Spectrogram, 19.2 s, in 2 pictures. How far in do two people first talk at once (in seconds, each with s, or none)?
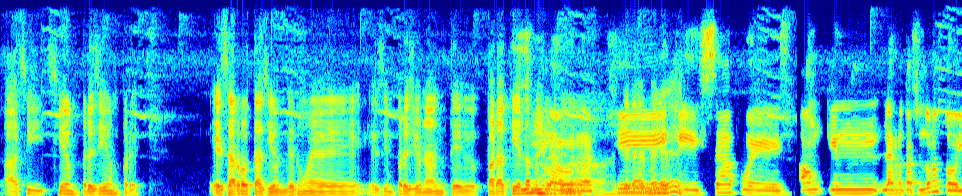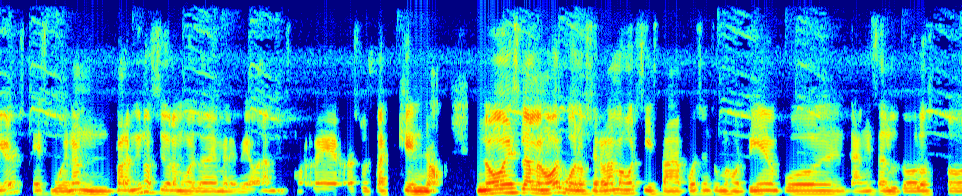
5.2 s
